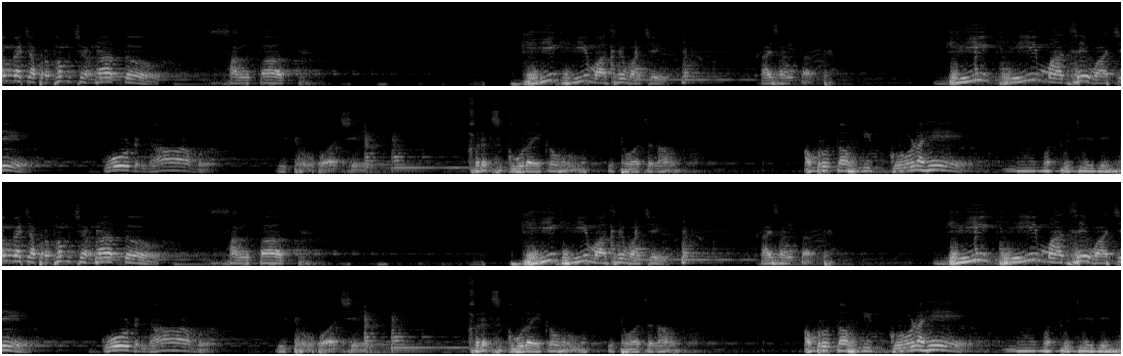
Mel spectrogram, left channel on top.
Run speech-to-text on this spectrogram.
प्रथम चरणात सांगतात, घेई घेई माझे वाचे. काय सांगतात? घेई घेई माझे वाचे, गोड नाम विठोबाचे. खरंच गोड आहे का हो विठोबाचं नाव? अमृताहुनी गोड आहे नाम तुझे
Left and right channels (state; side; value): quieter; left; 4.0 dB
